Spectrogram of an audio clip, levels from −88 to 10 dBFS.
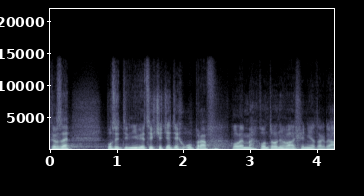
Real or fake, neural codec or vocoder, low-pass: fake; autoencoder, 48 kHz, 32 numbers a frame, DAC-VAE, trained on Japanese speech; 14.4 kHz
